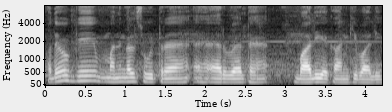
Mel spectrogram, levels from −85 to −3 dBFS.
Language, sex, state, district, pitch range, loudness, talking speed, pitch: Hindi, male, Madhya Pradesh, Katni, 130-150 Hz, -19 LUFS, 140 wpm, 135 Hz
